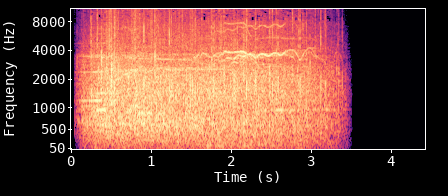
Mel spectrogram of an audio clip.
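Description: Audience applause, a dense patter of many hands clapping, with a high wavering tone over it for about a second near the middle. It tapers and cuts off abruptly about three and a half seconds in.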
